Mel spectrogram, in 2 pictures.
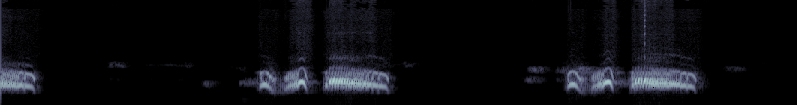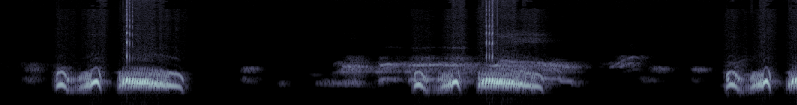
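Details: Spotted dove cooing to stir up other doves. About five phrases, each two short rising notes then a long descending coo, come every two seconds or so, with a faint buzzy murmur before one phrase.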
